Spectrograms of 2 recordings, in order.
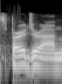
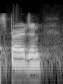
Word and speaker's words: Spurgeon: Our avid listener, Daniel Negreanu, was giving me a little gruff on Twitter for mispronouncing Jared Spurgeon's last name, having said Spurgeon last week. So it's Jared Spurgeon,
